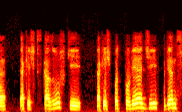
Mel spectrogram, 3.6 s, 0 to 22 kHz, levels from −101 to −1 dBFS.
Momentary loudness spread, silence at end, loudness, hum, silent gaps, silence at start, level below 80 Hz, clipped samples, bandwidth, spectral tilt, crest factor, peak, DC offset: 7 LU; 0.1 s; -19 LUFS; none; none; 0 s; -52 dBFS; under 0.1%; 7 kHz; -7.5 dB/octave; 12 dB; -6 dBFS; under 0.1%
